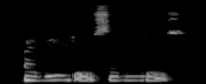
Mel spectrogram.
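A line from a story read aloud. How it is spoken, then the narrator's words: Low mutter. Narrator (Russian): вполголоса пробормотал Шерион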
